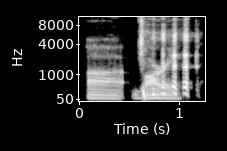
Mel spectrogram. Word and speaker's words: Bari: And I think especially if you're only going to do one R, then it's got to be a hard R, Bari. Don't say that.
